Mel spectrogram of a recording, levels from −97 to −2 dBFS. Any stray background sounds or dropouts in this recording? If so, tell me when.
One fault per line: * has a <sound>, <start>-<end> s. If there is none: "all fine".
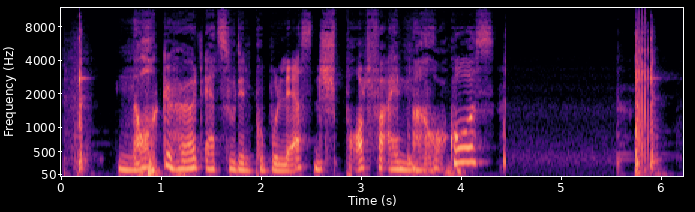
all fine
